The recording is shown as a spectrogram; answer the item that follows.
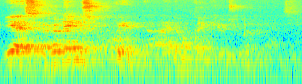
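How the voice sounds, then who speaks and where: A man's voice: mid-range voice, wildly swooping pitch, moderate pace. A man playing an anxious, awkward centuries-old vampire novelist in a staged play reading, hesitant and self-effacing. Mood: eager, nervous. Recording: echoey hall, distant mic, faint noise.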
